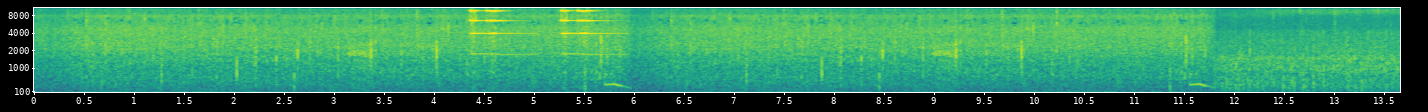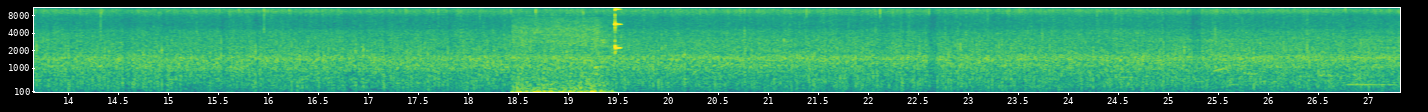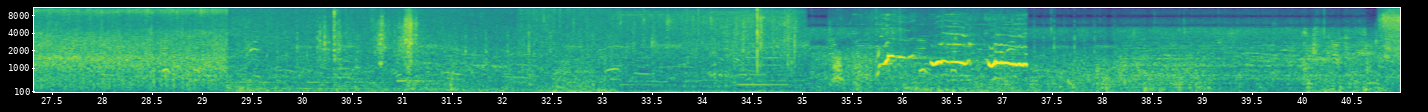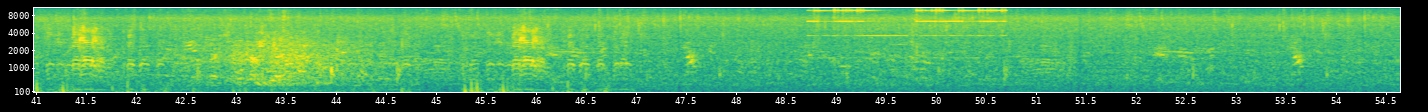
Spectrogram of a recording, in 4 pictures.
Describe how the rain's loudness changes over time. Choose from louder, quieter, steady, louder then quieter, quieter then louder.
steady.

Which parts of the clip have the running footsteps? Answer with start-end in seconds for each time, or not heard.
not heard.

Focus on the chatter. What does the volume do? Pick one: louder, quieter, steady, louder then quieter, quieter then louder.
louder then quieter.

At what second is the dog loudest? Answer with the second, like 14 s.
37 s.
